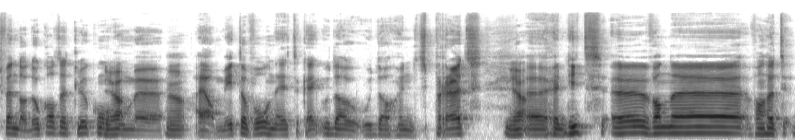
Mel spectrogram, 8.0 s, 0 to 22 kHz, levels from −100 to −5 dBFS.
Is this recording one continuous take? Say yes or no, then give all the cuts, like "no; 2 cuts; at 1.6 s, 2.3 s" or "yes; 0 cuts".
yes; 0 cuts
